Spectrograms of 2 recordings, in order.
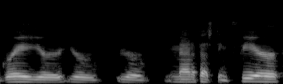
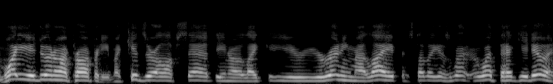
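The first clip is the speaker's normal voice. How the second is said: upset complaint; 7 semitones higher than usual. Retold or imitated. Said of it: "And Chris asked him".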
